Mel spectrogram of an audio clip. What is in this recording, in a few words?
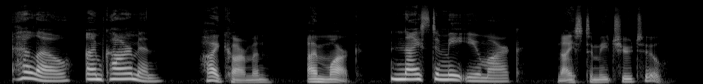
speaking practice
